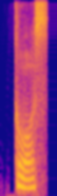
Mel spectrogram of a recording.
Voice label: "coarse", Indian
